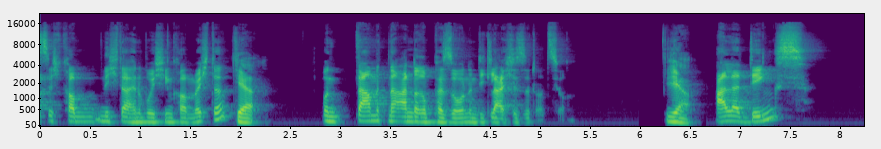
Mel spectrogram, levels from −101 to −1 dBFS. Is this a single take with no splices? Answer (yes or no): no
